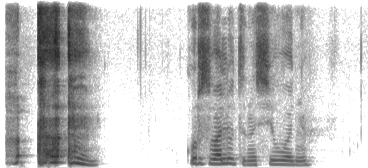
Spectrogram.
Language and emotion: Russian, neutral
